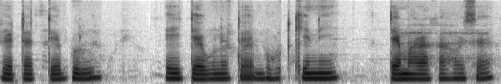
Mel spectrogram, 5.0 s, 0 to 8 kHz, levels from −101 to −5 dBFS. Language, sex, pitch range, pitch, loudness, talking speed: Assamese, male, 130-145 Hz, 135 Hz, -19 LUFS, 95 wpm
